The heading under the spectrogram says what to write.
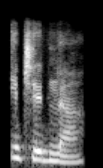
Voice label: "echidna", Indian

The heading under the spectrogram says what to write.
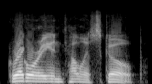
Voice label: "Gregorian telescope", American

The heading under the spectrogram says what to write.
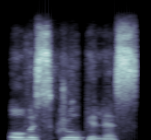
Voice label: "overscrupulous", Indian

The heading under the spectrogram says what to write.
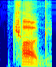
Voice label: "chug", American

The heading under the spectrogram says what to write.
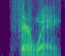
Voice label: "fairway", American

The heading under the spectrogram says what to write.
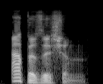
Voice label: "apposition", British

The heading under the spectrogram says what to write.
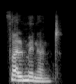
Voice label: "fulminant", Indian

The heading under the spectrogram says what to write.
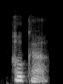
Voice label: "hookah", Indian

